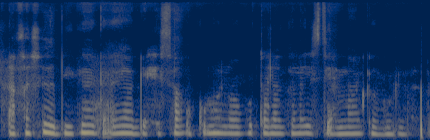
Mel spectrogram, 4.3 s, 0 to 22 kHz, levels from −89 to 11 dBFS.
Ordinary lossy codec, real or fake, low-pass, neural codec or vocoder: none; fake; none; codec, 44.1 kHz, 2.6 kbps, SNAC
